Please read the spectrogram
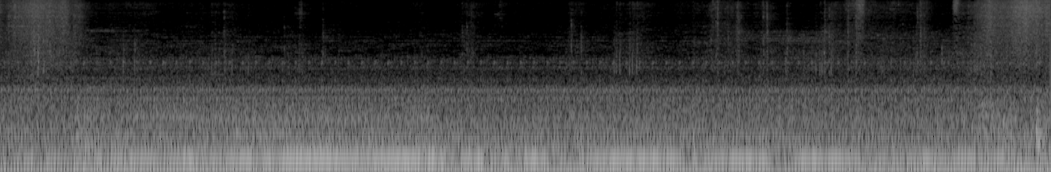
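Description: A stationary car's engine idling, heard from inside the cabin as a steady low rumble.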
